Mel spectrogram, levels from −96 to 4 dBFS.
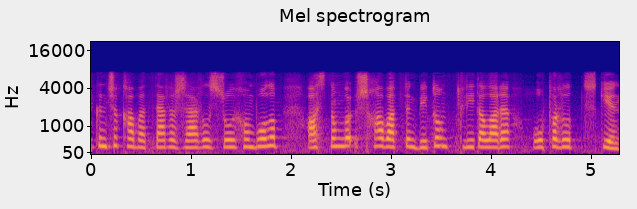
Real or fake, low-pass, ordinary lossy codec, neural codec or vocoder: fake; 7.2 kHz; none; codec, 16 kHz, 0.8 kbps, ZipCodec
